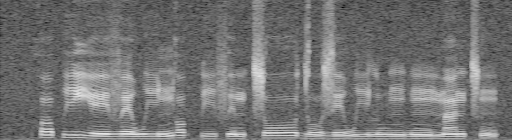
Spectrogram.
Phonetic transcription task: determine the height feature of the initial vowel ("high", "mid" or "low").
mid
